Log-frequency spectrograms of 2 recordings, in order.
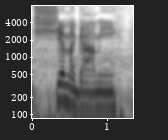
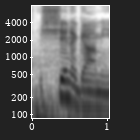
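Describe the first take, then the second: First: The second syllable is pronounced 'ma'. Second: The second syllable is pronounced 'ni'. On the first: The speaker calls it wrong. "not Shimagami" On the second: The speaker calls it right. "It's Shinigami"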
